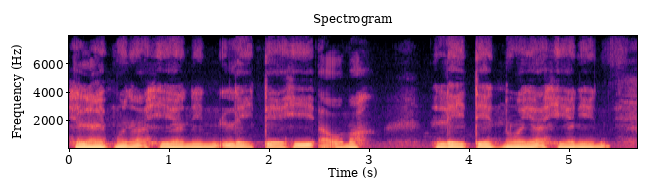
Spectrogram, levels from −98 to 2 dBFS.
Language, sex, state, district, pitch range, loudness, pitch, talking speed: Mizo, male, Mizoram, Aizawl, 115-125 Hz, -14 LUFS, 120 Hz, 115 wpm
